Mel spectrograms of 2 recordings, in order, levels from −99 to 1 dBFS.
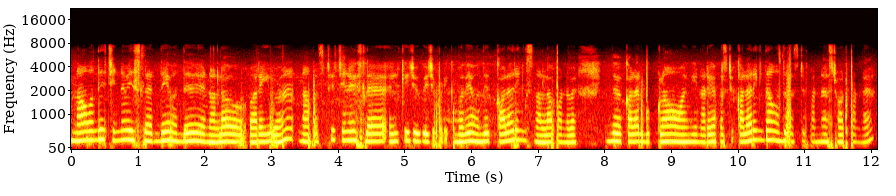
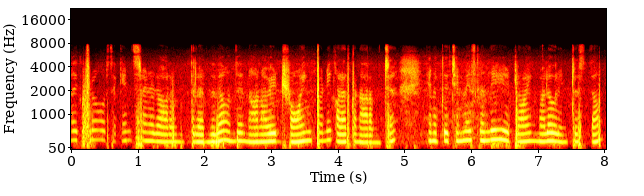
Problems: background sounds at intervals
